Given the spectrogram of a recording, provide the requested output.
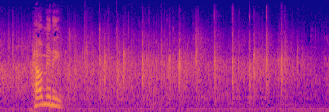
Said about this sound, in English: Would you guys give them a hand clap as they go?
